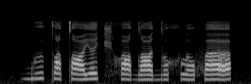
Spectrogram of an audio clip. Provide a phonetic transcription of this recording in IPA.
bɯ t̪itˤajɛt͡ʃ hodˤɛ dɔxlɔfa

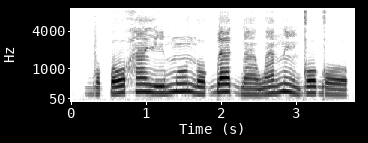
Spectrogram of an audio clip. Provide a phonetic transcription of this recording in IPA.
bo˨k͡po˨˦hɛ̃˦ji˧ mũ˧no˨ɡ͡bɛ˧ ɡ͡bɛ̃˨wɛ̃˨˦ nĩ˦˨ɡo˧ ɡo˨

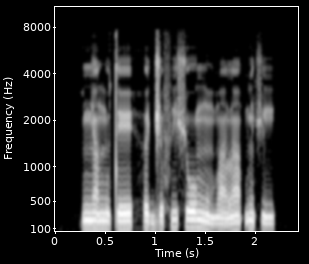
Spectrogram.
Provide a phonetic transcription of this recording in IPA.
ɲã˧nu˨teː˧ hə˦˨ d͡ʒə˧fi˦ʃoː˦ŋũ˨ bã˨lã˦ ɓĩ˦ʃi˧

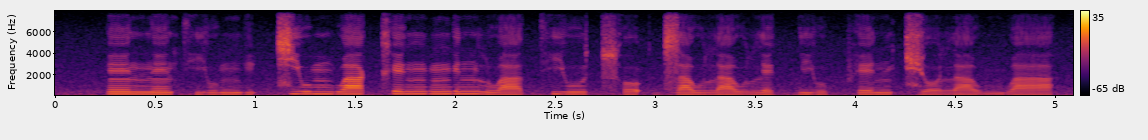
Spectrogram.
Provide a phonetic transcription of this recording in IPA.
ẽ˦n̪ẽ˧t̪ʰju˨˩ŋi˨ʔ t͡ɕju˦ mwa˦ kʰe˦ŋə˦ŋe˦n lwa˨˩ t̪ʰju˦t͡sʰo˨ʔ d͡za˦wla˧w le˦k̚lju˧pʰe˥˧n t͡ɕo˨˩la˨˩wmwa˧

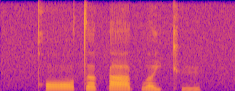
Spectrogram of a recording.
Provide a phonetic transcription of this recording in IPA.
kʰɔː˥t̪ɐ˥k̚aː˧kʷɐ˧j kʰyː˨˥p̚

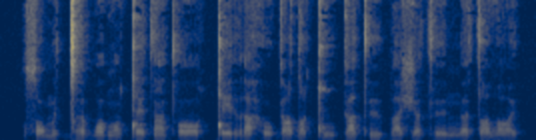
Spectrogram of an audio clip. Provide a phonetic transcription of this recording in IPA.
sˤomɘɡ͡ǀɐ bɔɡɔ̃ǃɛtã tʼɔ ǃeraho ɡadˤeǃu ɡatʼɨ baʃɐtʼɘ ŋɐ teðˤɘ

